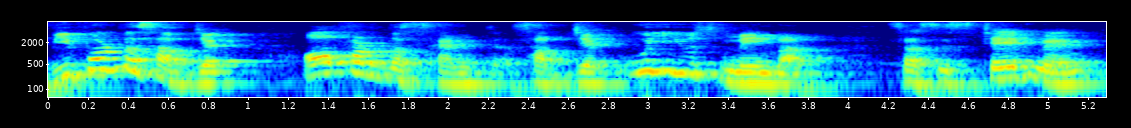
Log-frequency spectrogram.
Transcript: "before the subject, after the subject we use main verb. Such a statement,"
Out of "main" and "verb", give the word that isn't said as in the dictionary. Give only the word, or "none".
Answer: verb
